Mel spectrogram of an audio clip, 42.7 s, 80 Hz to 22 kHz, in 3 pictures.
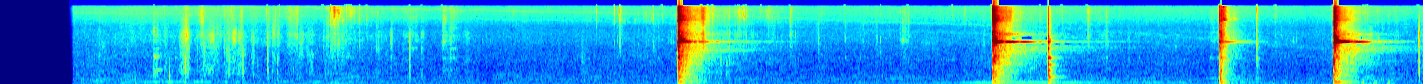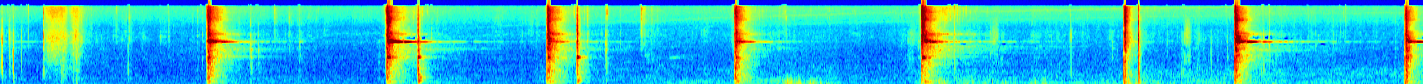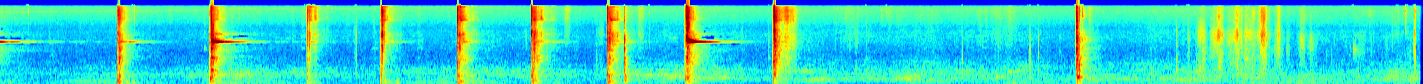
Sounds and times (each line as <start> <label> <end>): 6.8 wooden bat struck against a metal post covered in foam 7.6
9.9 wooden bat struck against a metal post covered in foam 10.9
12.2 wooden bat struck against a metal post covered in foam 12.6
13.3 wooden bat struck against a metal post covered in foam 14.0
16.3 wooden bat struck against a metal post covered in foam 16.9
18.0 wooden bat struck against a metal post covered in foam 18.8
19.7 wooden bat struck against a metal post covered in foam 20.4
21.5 wooden bat struck against a metal post covered in foam 22.1
23.4 wooden bat struck against a metal post covered in foam 24.1
25.4 wooden bat struck against a metal post covered in foam 25.8
26.5 wooden bat struck against a metal post covered in foam 27.2
28.2 wooden bat struck against a metal post covered in foam 28.8
29.6 wooden bat struck against a metal post covered in foam 36.5
39.2 wooden bat struck against a metal post covered in foam 39.5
